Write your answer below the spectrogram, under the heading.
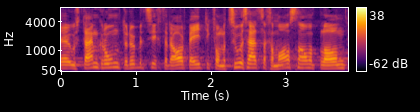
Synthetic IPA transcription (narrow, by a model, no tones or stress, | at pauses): usd̥ɛmɡɾʊntəɾʏbəɾt͡sɪχdɛɾɑːɾbɛɪtɪkfɔmət͡suəzɛt͡slɪχəmɑːsnɑːməplɑːn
